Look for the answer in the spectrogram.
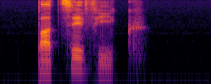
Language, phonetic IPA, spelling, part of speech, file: Polish, [paˈt͡sɨfʲik], Pacyfik, proper noun, Pl-Pacyfik.ogg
